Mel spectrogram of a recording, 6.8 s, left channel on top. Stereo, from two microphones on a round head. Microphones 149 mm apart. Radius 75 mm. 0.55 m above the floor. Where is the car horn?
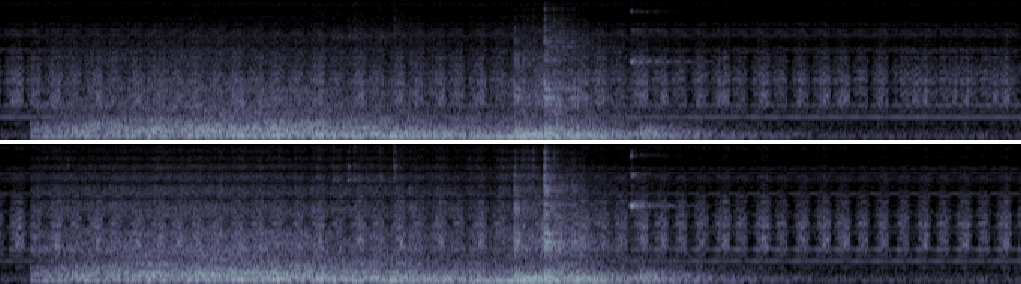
I don't hear a car horn.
